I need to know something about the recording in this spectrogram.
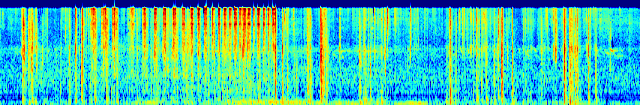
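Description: Metal clicking, knocking and rattling from a Kawasaki jet ski's steering handlebar assembly as it is wrenched up and down to free it: a dense run of clinks through the first half, then a few sharper knocks, two of the loudest near the end.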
